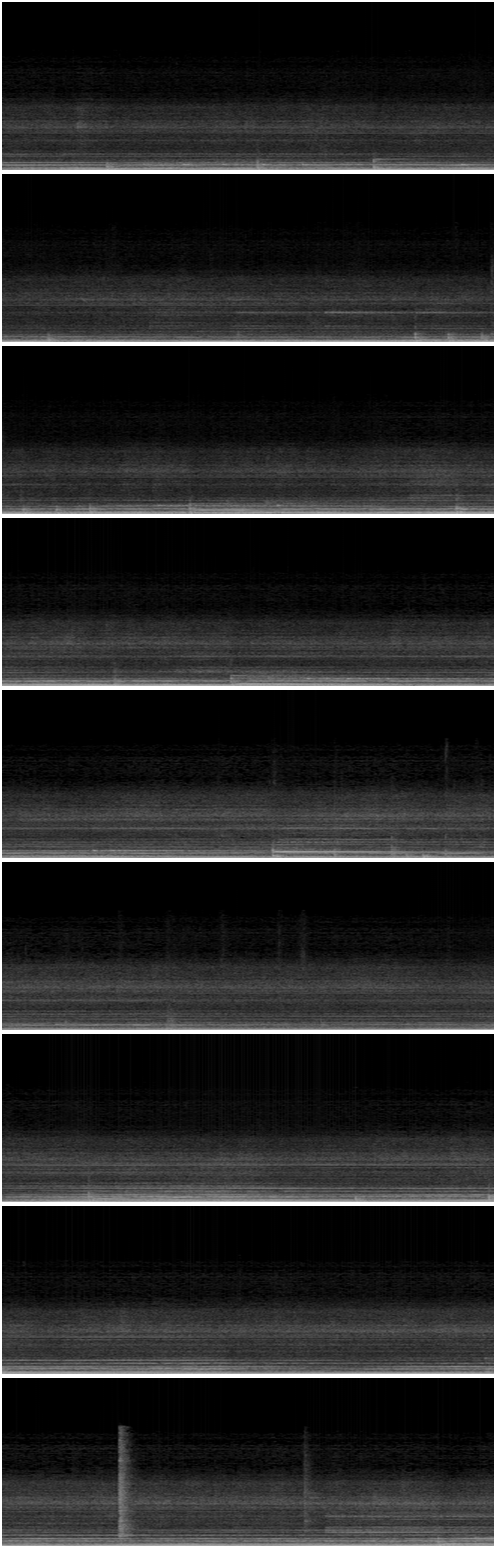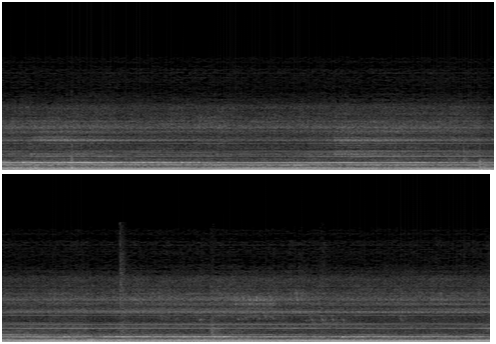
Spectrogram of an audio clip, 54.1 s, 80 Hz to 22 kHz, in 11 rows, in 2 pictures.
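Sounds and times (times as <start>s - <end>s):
low drone hum: 0.0s - 54.0s
sustained bell-like tones: 0.0s - 54.0s.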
